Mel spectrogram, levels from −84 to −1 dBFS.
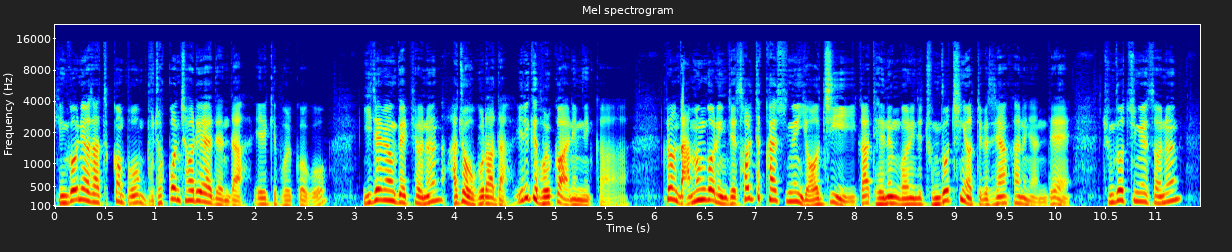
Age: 40-59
